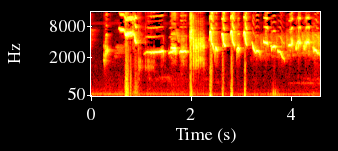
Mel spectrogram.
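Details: Lively local Hill Blue Flycatcher song, used to provoke other songbirds: high slurred whistles running into a long, fast string of bright, sharply falling twittered notes with a few clicks.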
